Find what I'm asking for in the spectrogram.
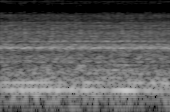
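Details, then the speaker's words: Fiat Mobi three-cylinder Firefly engine at idle with a constant hum and fine fast buzzing tick on top; not a clutch release or belt bearing, traced to the diaphragm in the top of the valve cover. "barulho parendo de rolamento de correia de colar de embreagem né Não é nada disso"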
